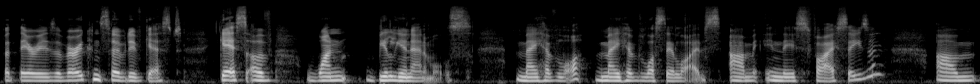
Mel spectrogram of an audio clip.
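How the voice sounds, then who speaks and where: Australian woman, low voice, measured sober answers, dry close recording. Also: dry recording. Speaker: animal welfare area manager. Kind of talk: interview answers.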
